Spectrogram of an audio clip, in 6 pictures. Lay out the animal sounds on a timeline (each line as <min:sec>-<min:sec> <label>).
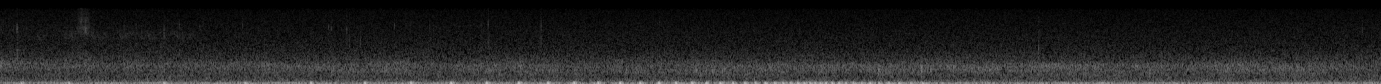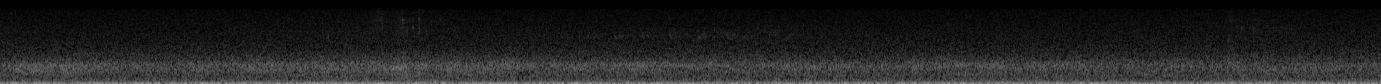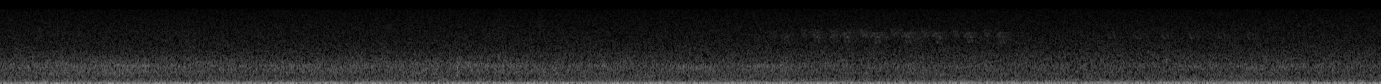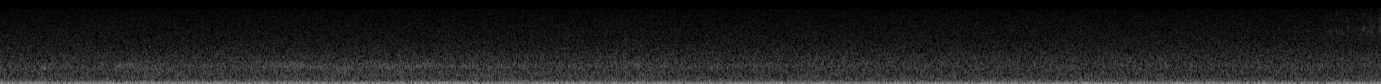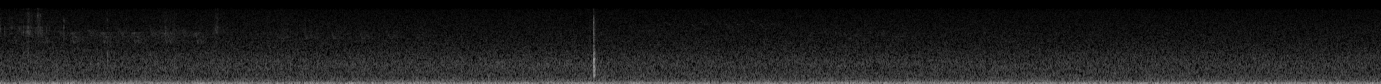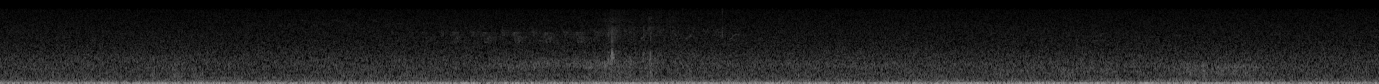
0:00.0-0:02.5 Ovenbird (Seiurus aurocapilla)
0:19.3-0:22.0 Ovenbird (Seiurus aurocapilla)
0:35.2-0:38.0 Ovenbird (Seiurus aurocapilla)
0:38.5-0:40.4 Ovenbird (Seiurus aurocapilla)
0:55.2-0:57.7 Ovenbird (Seiurus aurocapilla)
1:13.4-1:15.9 Ovenbird (Seiurus aurocapilla)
